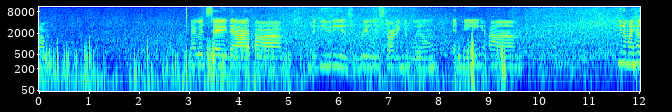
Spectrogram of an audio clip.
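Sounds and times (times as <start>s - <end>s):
sea surf on rocks: 0.0s - 12.0s
wind buffeting microphone: 0.0s - 12.0s.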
